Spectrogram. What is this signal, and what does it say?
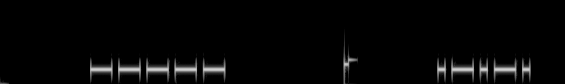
Morse code, heard as a keyed tone, about 17 wpm, 700 Hz. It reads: 0 <AR>
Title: Single Character (Letter:Number:Punctuation:Prosign) Alt 17wpm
